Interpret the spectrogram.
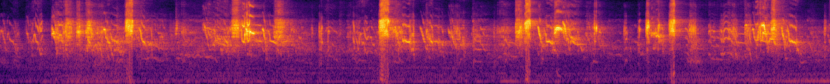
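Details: Perched budgerigars sing a steady stream of chattering warbles and squeaky chirps, punctuated by sharp clicks every second or so.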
